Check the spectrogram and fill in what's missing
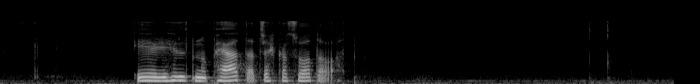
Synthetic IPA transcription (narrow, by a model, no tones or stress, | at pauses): ʔɛɛɹiɦɪlt̪nupʰæːt̪a̰t̪ɹɛkasoːt̪a̰ʋa̰ht̪n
